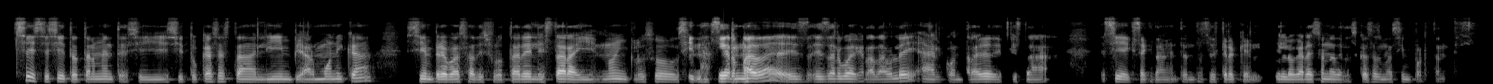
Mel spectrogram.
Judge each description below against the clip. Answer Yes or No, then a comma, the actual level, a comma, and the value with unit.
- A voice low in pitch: Yes, low, 120 Hz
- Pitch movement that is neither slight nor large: No, narrow, 1.4 semitones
